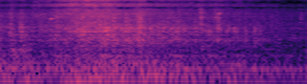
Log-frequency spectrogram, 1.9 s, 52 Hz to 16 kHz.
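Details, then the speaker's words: 1987 Ford F-350 diesel, sat 8 months, battery charged about an hour, ether sprayed. Uneven low chugging as it cranks and fires on a few cylinders, nearly catching; it then starts: hard-starting diesel. "Ooh, that was close. It's running."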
